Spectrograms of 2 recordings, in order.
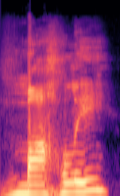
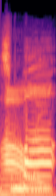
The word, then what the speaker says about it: Mahle: Mahle? Yeah. Molly or I think Mahali? I think it's Molly. Okay. I think is how you say it.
